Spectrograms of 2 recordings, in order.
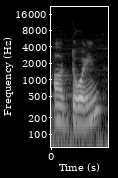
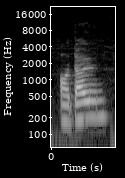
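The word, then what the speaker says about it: Ardougne: Officially, it's called Ardoyne. Some people call it Ardone, Adogny. Most people just call it Ardy, just to save arguments.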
